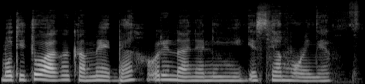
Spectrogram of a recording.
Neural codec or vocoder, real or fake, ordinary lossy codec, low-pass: codec, 44.1 kHz, 1.7 kbps, Pupu-Codec; fake; none; none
